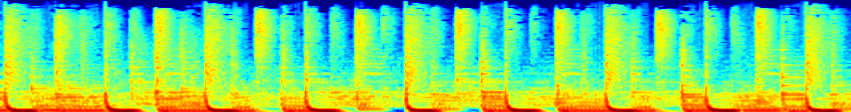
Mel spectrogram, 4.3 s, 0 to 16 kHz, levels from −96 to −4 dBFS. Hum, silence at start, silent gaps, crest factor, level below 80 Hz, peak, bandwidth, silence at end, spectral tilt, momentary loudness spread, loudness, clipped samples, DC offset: none; 0 s; none; 10 dB; -12 dBFS; 0 dBFS; 14 kHz; 0 s; -5 dB/octave; 3 LU; -14 LUFS; under 0.1%; under 0.1%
